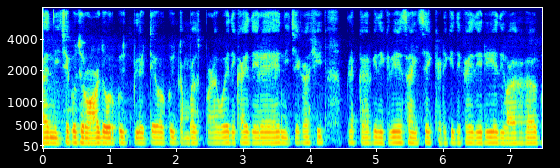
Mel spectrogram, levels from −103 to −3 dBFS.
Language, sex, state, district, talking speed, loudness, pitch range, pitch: Hindi, male, Chhattisgarh, Sukma, 295 wpm, -33 LUFS, 115-120 Hz, 115 Hz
